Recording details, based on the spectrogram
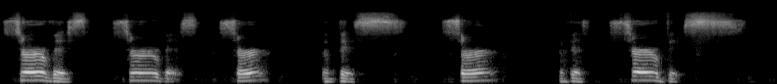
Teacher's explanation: so we put the stress on the first syllable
